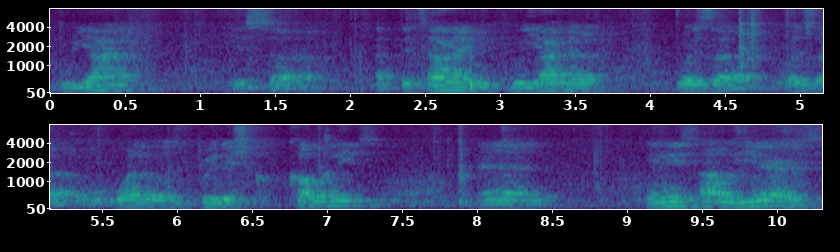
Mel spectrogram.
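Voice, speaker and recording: A man from Uganda with a Ugandan accent giving an informal class presentation, repeating words haltingly as he goes. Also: medium pitch. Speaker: student presenter. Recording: noisy, echoey room, distant mic.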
